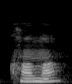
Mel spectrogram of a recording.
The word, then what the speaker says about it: cómo: Again, como, C-O-H, is how you pronounce it, co, and then the second half of the word, mo.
